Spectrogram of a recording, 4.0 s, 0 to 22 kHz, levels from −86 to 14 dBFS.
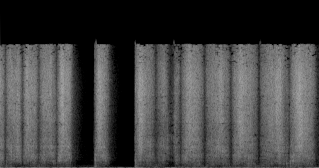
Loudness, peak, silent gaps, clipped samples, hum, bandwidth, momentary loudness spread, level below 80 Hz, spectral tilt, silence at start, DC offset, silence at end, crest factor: -19 LUFS; -2 dBFS; none; under 0.1%; none; 16.5 kHz; 6 LU; -54 dBFS; 4 dB/octave; 0 s; under 0.1%; 0 s; 22 dB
